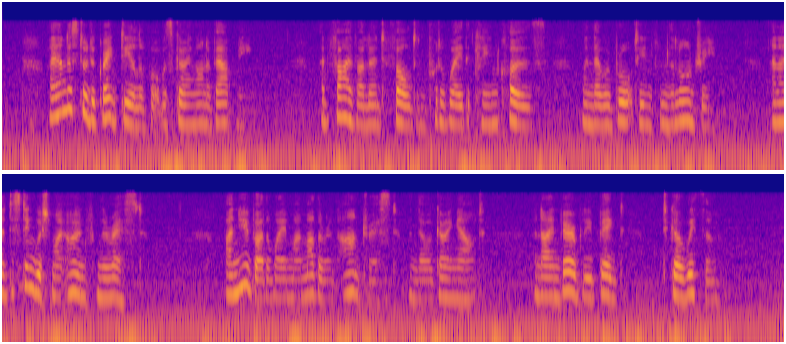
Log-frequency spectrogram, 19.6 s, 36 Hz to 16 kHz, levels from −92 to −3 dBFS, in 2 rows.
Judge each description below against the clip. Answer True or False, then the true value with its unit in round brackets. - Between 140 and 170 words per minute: False (195 wpm)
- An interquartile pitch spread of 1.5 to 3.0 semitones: True (2.7 semitones)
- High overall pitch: True (195 Hz)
